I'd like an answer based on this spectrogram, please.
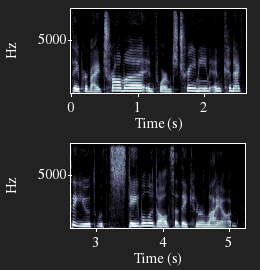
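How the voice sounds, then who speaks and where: Hoarse woman podcast host, higher-pitched. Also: moderate pace, no room sound, clean studio sound. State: hoarse, voice nearly lost. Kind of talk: chatty podcast hosting and ad reads.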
